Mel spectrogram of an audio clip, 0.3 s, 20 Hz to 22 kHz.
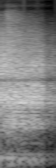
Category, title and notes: Instrument samples > Percussion
China 1 - 19 inches Zildjian Z3 short
Slightly low-pitched part of my Zildjian China and spock crashes in various lengths (see my crash folder). tags: spock Avedis bang China clang clash crack crash crunch cymbal Istanbul low-pitchedmetal Meinl metallic multi-China multicrash Paiste polycrash Sabian shimmer sinocrash Sinocrash sinocymbal Sinocymbal smash Soultone Stagg Zildjian Zultan
Istanbul, Meinl, Paiste, polycrash, Sabian, Stagg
